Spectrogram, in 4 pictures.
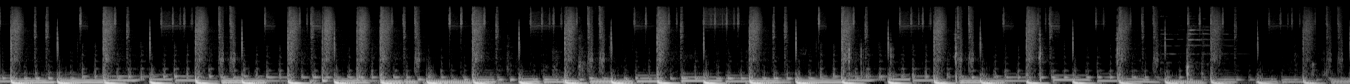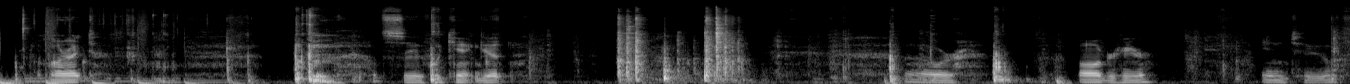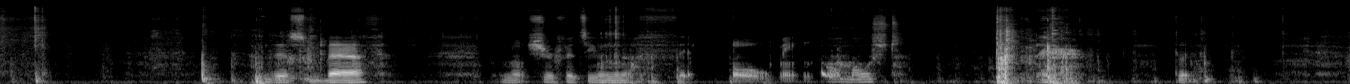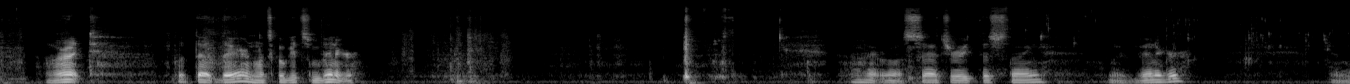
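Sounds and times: faint handling sounds: 25.3s - 32.2s, 43.9s - 48.3s.

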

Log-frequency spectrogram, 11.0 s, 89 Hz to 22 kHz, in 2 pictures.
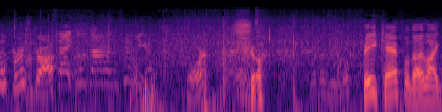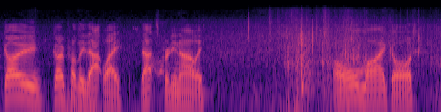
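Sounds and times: tyres crunching on dirt: 0.0s - 11.0s.

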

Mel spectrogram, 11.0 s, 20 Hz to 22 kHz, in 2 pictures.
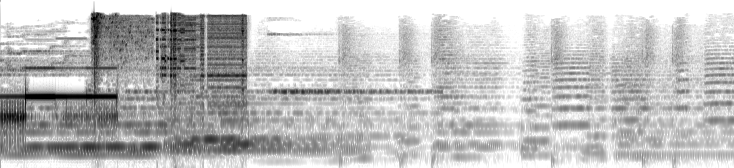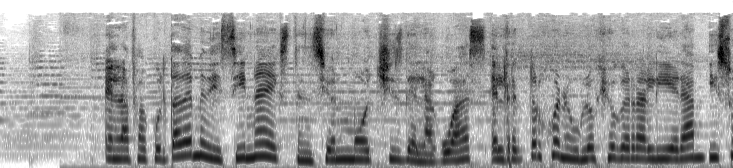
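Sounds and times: quiet instrumental music: 0.9s - 11.0s.

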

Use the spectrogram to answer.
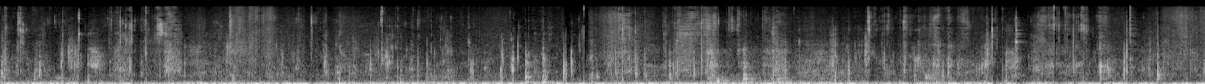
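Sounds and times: wet chewing mouth sounds: 0.0s - 12.0s.

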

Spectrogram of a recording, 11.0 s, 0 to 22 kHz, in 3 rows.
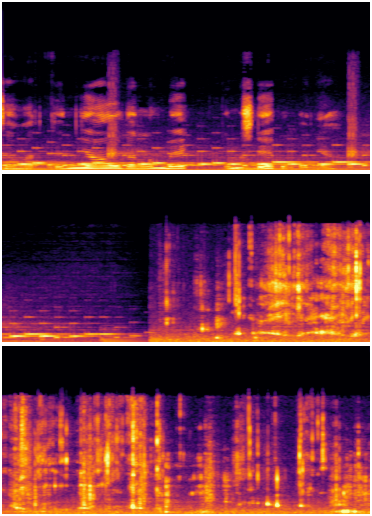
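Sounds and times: chewing gummy candy: 5.2s - 11.0s.

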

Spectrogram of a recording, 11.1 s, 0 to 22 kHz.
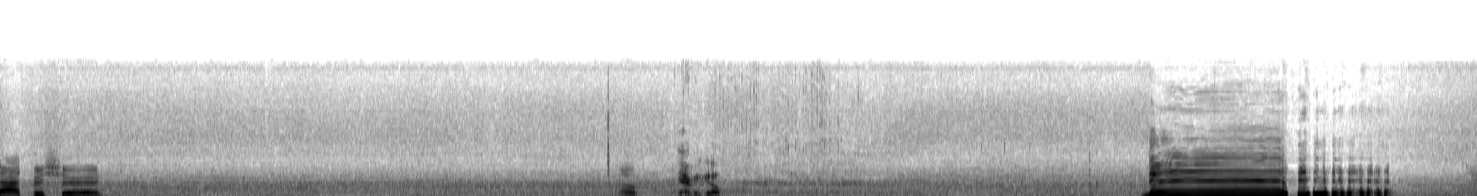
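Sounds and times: fountain spray rushing: 0.0s - 11.0s
man's high vocal cry: 8.6s - 9.8s
man laughing: 8.6s - 10.5s.

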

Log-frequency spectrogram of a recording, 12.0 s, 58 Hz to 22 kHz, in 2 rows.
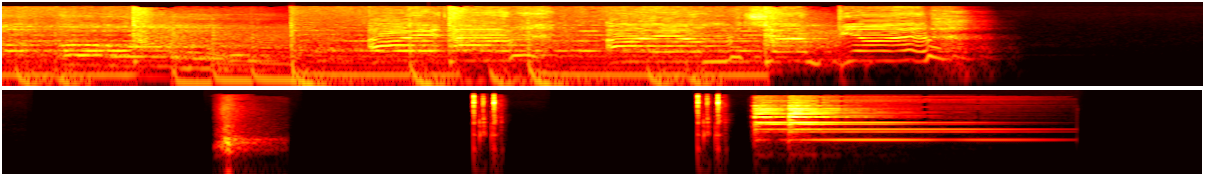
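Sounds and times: bright bell ding: 9.8s - 11.4s.

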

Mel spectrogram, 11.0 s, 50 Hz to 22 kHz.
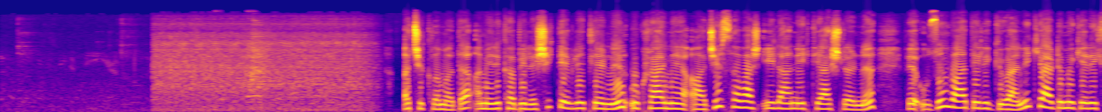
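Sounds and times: vehicle engine humming: 0.0s - 3.9s.

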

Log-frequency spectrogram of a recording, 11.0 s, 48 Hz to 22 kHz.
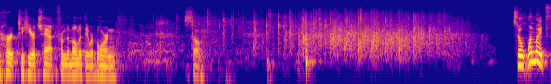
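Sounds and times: audience applauding: 2.9s - 10.0s.

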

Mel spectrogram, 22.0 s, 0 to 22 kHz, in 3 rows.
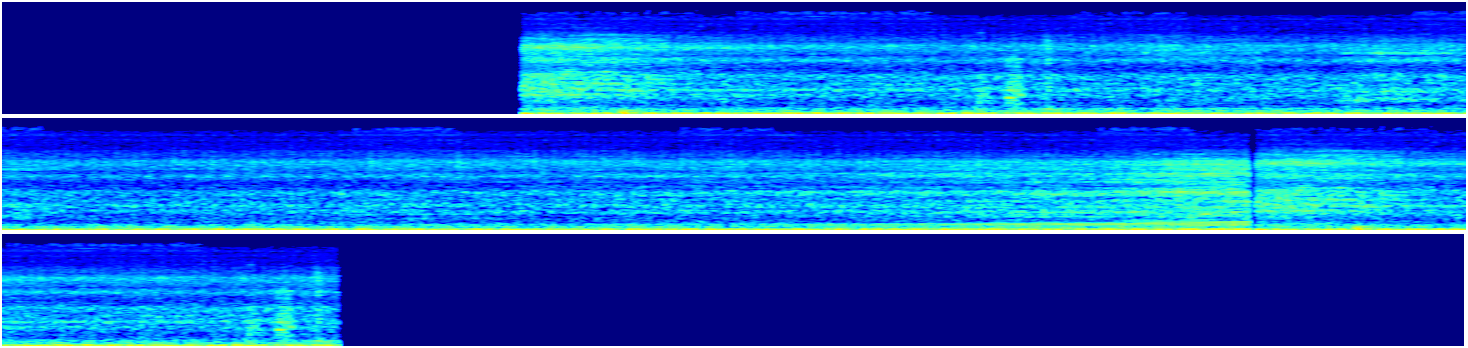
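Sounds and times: traffic rumble and tyre noise: 2.6s - 16.4s
engine revving up: 11.1s - 14.8s.

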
